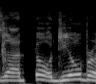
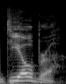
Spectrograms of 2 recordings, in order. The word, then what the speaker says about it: Deobra: It's Diobra is how they pronounce it on the news. Okay, Diobra.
